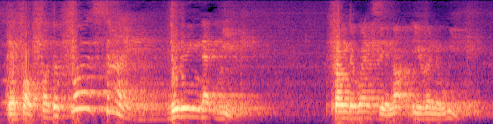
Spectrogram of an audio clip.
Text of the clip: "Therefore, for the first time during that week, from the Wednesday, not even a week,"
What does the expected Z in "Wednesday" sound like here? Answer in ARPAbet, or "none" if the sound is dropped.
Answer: S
